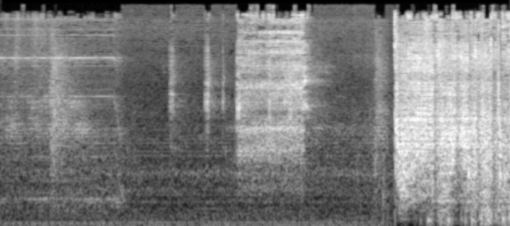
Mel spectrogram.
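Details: Brand-new Champion EFI generator that customer reported wouldn't start; fuel smells of diesel or kerosene, suspected poured in then drained. Quiet rattles, then engine catches abruptly and settles into a steady, fast, even hum; starts and runs properly.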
